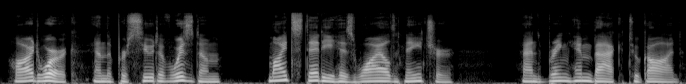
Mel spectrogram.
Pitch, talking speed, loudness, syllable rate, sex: 140 Hz, 155 wpm, -20 LUFS, 4.3 syllables/s, male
